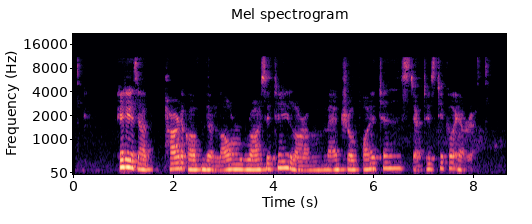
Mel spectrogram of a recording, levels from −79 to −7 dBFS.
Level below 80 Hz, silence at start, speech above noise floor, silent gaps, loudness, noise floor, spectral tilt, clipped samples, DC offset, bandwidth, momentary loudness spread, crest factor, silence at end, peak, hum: -56 dBFS; 0.1 s; 38 dB; none; -23 LUFS; -60 dBFS; -6.5 dB/octave; under 0.1%; under 0.1%; 11.5 kHz; 12 LU; 18 dB; 0.4 s; -4 dBFS; none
